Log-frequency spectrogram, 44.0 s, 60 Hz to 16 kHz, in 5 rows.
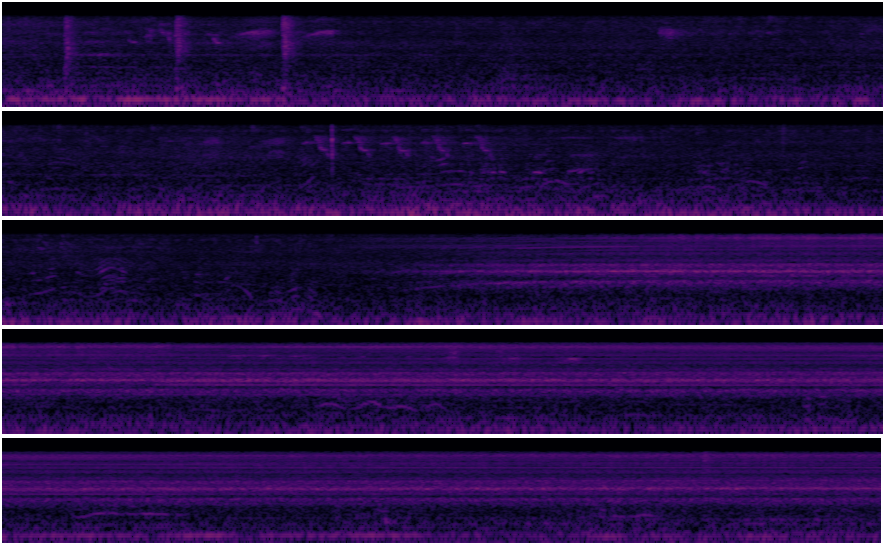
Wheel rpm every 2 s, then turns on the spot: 0, 0, 0, 0, 0, 0, 0, 0, 0, 0, 0, 0, 0, 0, 0, 0, 0, 0, 0, 0, 0, 0.
none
